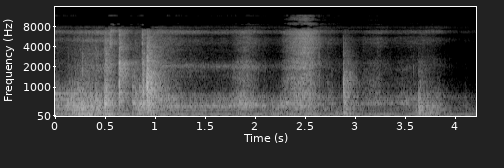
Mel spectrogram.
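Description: Faint clicks, taps and scuffs from an electric guitar's strings and body being handled, with no notes ringing.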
